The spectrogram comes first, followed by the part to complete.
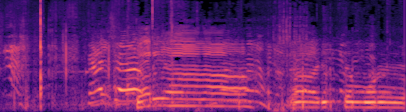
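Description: A sharp crack of a cricket bat striking a tennis ball about half a second in. It is followed by a voice calling out loudly in long, drawn-out notes.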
